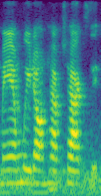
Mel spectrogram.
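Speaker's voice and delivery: ordinary delivery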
